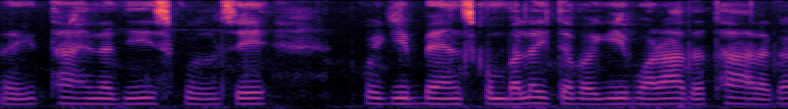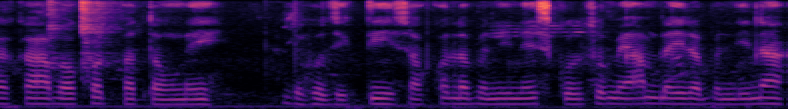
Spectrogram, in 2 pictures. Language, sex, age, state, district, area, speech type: Manipuri, female, 45-60, Manipur, Imphal East, rural, spontaneous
